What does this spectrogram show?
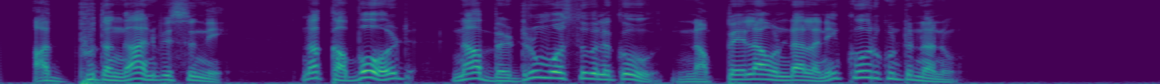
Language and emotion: Telugu, happy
